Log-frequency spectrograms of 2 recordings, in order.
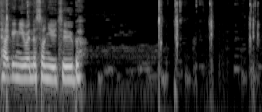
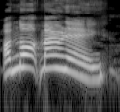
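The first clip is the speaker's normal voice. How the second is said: louder, higher and slow; indignant protest; 6 semitones higher, 5 dB louder, slower than usual. Real, not acted. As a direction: insist you are not complaining. Protesting an accusation.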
